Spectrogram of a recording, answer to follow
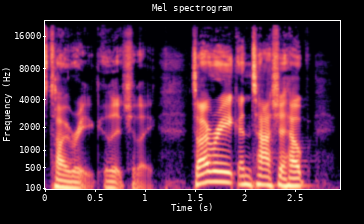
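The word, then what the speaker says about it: Tariq: It's Tyreek, literally.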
